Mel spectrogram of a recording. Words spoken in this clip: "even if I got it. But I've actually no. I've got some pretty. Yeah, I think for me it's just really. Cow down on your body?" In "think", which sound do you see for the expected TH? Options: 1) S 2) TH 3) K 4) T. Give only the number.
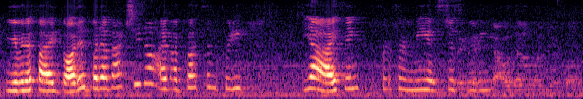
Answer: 2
